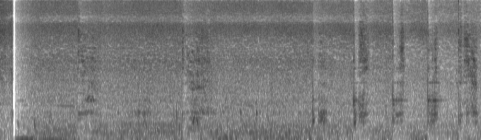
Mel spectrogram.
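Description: Sand fleas (tipas) fry in a pan with a loud, continuous crackling sizzle, broken by repeated scraping stirs and clicks of a utensil throughout.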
